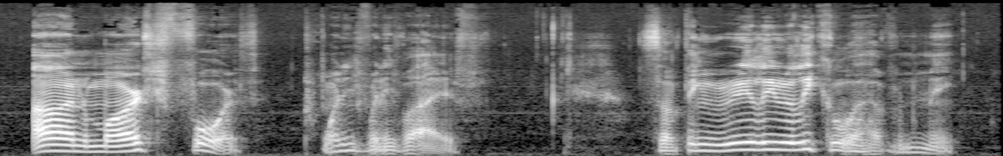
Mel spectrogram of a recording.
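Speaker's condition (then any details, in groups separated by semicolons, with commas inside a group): Cerebral palsy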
